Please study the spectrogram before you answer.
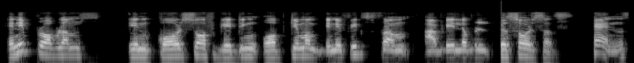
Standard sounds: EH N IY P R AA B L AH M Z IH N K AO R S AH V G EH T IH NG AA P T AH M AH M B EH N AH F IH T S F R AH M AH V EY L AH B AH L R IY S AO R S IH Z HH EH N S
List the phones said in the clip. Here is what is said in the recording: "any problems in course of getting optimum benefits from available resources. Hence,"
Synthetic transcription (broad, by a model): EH N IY P R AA B L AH M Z IH N K AO R S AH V G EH T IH NG AA P T AH M AH M B EH N AH F IH T S F R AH M AH V EY L AH B AH L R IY S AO R S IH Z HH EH N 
